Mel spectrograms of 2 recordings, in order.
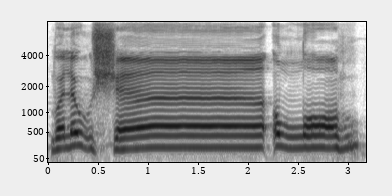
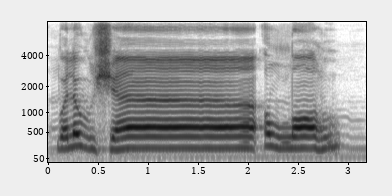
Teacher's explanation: یہ مد متصل ہے اور اس کو 4 سے 5 الف کے برابر کھینچ کر لمبا کر کے پڑھیں گے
